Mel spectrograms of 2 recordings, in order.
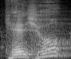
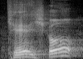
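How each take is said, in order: First: 개혀 said short and quick, Chungcheong style; 충청도 사투리로 빠르게. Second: 개혀 stretched very slowly and louder, Chungcheong style; 충청도 사투리로 길게 늘여서; drawn-out Chungcheong 개혀. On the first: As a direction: snap out 개혀 in two syllables. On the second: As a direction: draw out 개혀 with relish. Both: Shown as a demonstration. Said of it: "충청도는 딱 두 마리로".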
